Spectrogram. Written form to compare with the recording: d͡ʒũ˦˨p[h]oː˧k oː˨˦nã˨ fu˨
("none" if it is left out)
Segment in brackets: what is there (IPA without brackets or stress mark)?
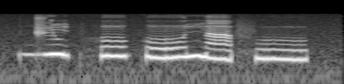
h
